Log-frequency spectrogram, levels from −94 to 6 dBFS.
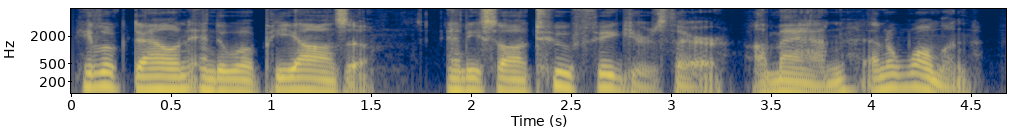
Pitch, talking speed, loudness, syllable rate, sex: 115 Hz, 220 wpm, -16 LUFS, 6.0 syllables/s, male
